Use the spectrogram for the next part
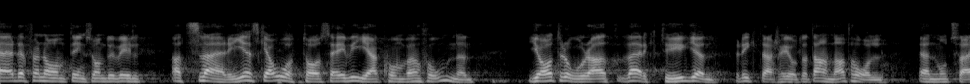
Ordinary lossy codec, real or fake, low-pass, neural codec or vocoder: none; fake; 7.2 kHz; codec, 24 kHz, 6 kbps, HILCodec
